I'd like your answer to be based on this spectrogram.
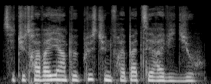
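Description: A man's voice: sits high, steady tone, rapid-fire, a little mellow, no room sound, clean studio sound. A woman reading aloud, voicing a curt and scornful Martian husband. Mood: impatient. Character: impatient dismissive Martian husband.

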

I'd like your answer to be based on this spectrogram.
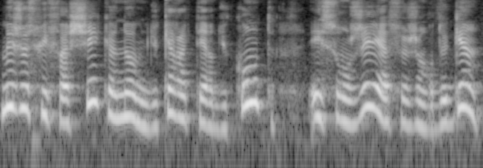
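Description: A woman's voice: on the high side, very animated, unhurried, darkish tone. Woman reading an anxious, emotional princess. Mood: troubled. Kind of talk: audiobook reading.

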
